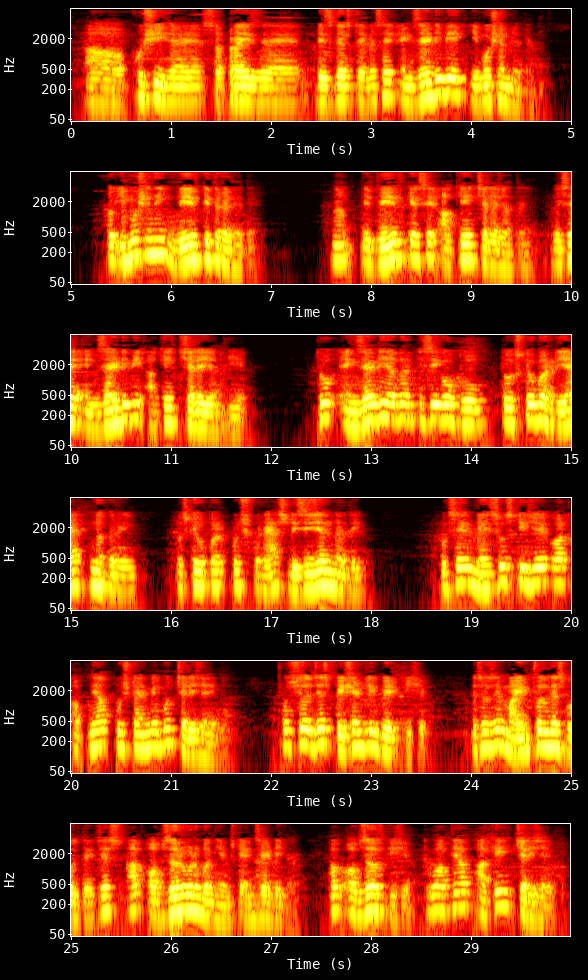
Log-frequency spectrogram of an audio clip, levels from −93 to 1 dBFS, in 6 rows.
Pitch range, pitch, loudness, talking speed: 110-150 Hz, 135 Hz, -16 LUFS, 190 wpm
